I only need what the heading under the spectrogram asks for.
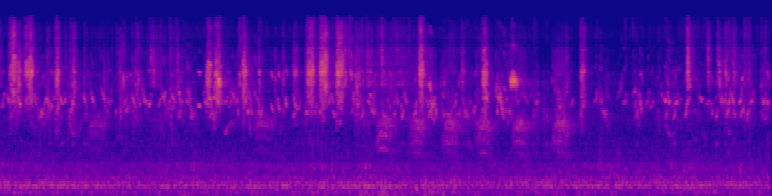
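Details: Little chicks playing and eating, scattered high thin peeps in clusters, some sharp and loud, others softer, over low steady hum.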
